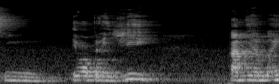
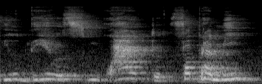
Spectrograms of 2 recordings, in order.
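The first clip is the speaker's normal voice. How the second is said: mild wonder, slowing and drawn out; retold amazement; 2 semitones higher, much slower than usual. Recalling her first room of her own, mildly amazed. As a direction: slowly voice a remembered moment of disbelief.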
